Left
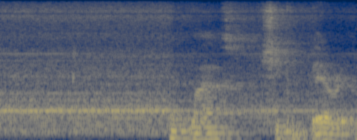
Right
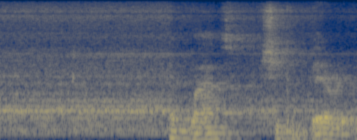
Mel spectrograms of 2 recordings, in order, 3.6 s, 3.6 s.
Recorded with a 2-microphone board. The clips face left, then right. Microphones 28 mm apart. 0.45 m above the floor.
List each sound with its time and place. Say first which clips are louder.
1.7 s a man speaking: right 2 dB; 30° right (ahead or behind), 1.5 m; by 3.6 s 20° left (ahead or behind), 0.9 m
